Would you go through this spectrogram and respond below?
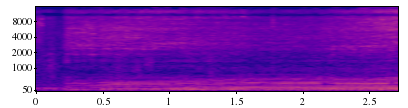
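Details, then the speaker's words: Tao Tao 110 ATV after charging the battery: small single pulls up smoothly with an even buzzy note that climbs steadily, no misses or popping; running healthy. "Oh, yeah. You're running good now."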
